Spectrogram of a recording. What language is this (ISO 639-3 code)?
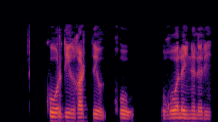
pus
